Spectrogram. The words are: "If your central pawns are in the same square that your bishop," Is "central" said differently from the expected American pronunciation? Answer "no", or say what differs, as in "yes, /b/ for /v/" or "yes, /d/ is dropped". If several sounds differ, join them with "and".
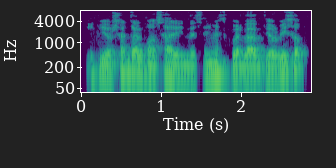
yes, /ɹ/ is dropped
